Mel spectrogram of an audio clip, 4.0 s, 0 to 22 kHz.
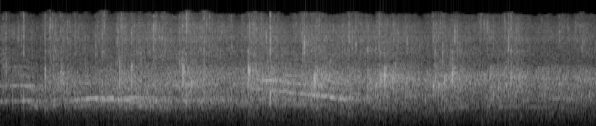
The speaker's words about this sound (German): Applaus für 2. Samuel 6, Vers 6.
